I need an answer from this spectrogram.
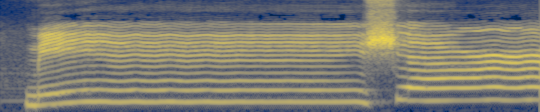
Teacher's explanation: Jadi non sukun bertemu dengan shin, samar disertai dengung. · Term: ikhfa hakiki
